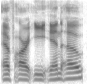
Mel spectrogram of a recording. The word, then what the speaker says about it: Freno: By the way, Friendo in my notes here is spelled F E R E N. Oh, sorry. F R E N O. Fo. Freno.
